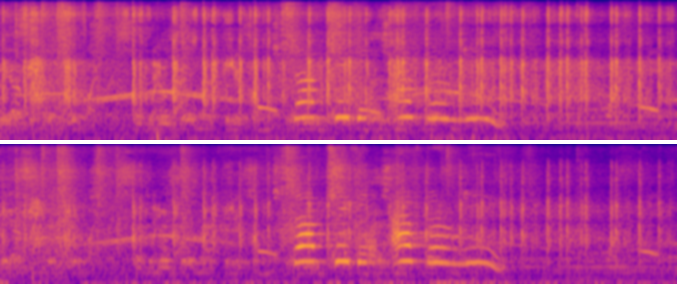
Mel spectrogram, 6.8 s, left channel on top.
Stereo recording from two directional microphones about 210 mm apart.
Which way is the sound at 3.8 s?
20° left (ahead or behind).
